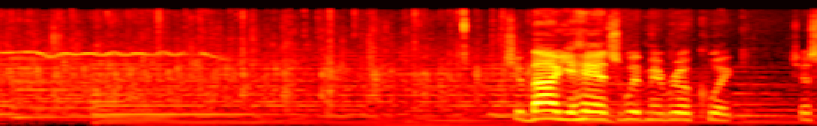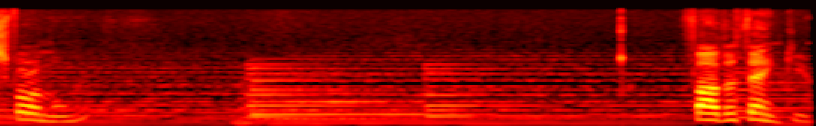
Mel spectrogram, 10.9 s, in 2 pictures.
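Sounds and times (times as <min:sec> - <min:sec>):
audience clapping hands: 0:00.0 - 0:04.3
speech: 0:03.4 - 0:06.1, 0:10.1 - 0:10.8.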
